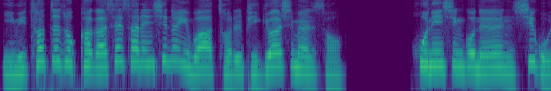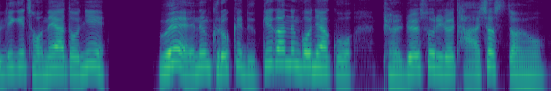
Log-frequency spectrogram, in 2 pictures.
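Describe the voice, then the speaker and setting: High-voiced woman narrating a story. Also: lively intonation, moderate pace, dry recording, clean studio sound. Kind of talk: scripted first-person story narration.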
